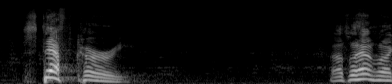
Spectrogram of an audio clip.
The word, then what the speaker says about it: Steph Curry: I'm walk Steph Curry Steph Curry all right gotta say it right Steph Curry that's what happens when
